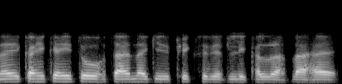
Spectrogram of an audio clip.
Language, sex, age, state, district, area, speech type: Hindi, male, 45-60, Bihar, Muzaffarpur, urban, conversation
